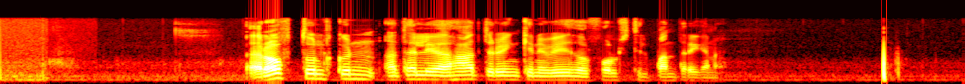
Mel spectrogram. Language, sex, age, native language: Icelandic, male, 20-29, Icelandic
